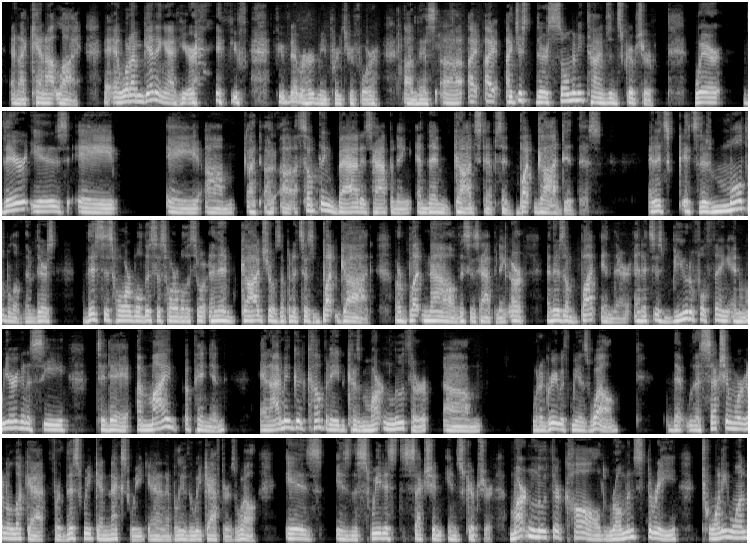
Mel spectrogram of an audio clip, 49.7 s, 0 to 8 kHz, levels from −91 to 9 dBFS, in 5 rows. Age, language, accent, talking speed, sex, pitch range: 40-59, English, American, 195 wpm, male, 115-145 Hz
